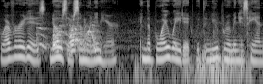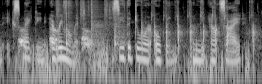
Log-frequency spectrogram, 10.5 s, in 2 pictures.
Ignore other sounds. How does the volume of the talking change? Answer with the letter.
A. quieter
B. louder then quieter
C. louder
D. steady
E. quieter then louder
D.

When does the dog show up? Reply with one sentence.
You can hear the dog from 0.7 to 2.0 s and from 5.6 to 7.2 s.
